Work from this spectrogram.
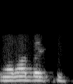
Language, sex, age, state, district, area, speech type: Gujarati, female, 45-60, Gujarat, Surat, urban, conversation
